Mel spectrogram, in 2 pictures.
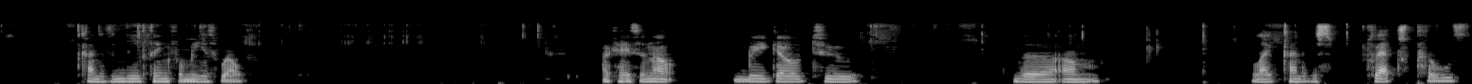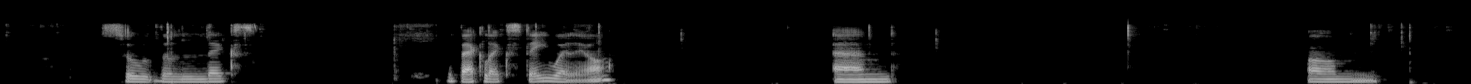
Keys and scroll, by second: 4.9 Up, 19.0 r.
